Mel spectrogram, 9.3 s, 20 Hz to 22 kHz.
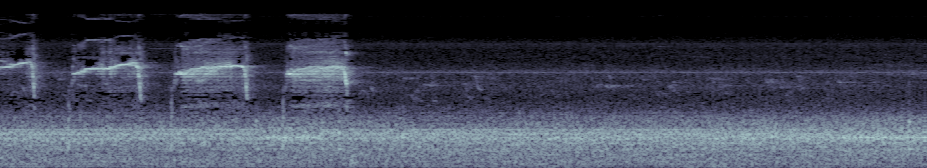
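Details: Bald eagle at dusk in Decorah, 12 July 2011, a female newly fitted with a transmitter returning to her branch: four shrill whistled calls about a second apart, each bending slightly upward, then several seconds of quiet with steady hiss.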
